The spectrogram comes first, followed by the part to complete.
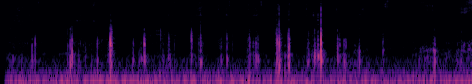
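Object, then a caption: Plastic screw-cap jar. A medium-size hollow white-grey plastic cylindrical jar with a screw lid is held by hand close to the mic while fingertips grip, twist and tap its cap. A quick run of short, dry plastic clicks and ticks sits over soft rubbing and scraping, with a steady low rumble underneath. Each tap stops almost instantly, with no ring.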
